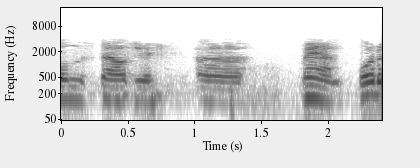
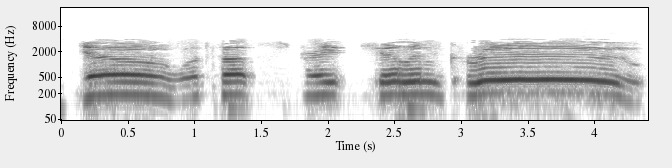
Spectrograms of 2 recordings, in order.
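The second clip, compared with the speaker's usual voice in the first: very slow, high drawl, with crew stretched long; 5 semitones higher, 3 dB louder than usual. Opening a voicemail to the crew with a greeting: Todd impersonation. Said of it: "That was my best Todd impersonation".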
